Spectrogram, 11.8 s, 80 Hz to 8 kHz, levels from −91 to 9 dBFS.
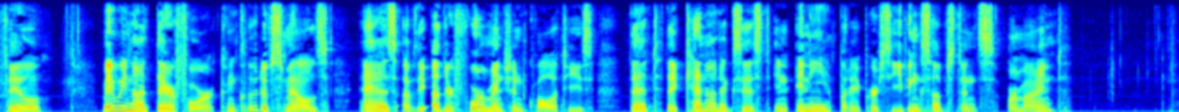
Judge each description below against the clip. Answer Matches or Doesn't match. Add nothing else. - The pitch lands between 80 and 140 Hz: Doesn't match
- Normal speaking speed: Doesn't match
